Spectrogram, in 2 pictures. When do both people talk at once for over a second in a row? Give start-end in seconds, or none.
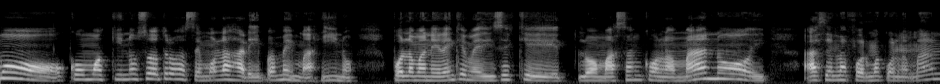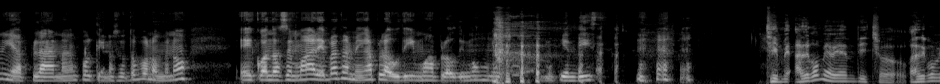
none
